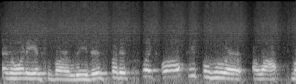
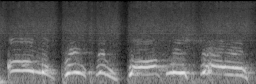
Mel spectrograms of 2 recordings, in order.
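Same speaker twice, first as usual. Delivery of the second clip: imitating [name]; 10 semitones higher than usual. Host quoting [name]'s best line, in mock grandeur. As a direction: declare it grandly like an indignant rock star. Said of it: "when he said".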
